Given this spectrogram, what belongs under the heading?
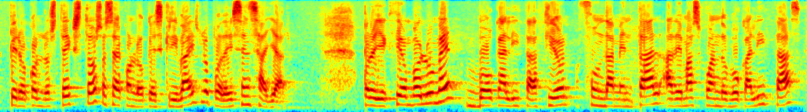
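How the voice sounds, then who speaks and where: Lively Spanish woman giving a talk. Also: medium pitch. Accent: Spanish from Spain. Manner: lively, conversational, addresses audience directly with tag questions. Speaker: communication trainer giving a masterclass. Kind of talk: live lecture to an audience.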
